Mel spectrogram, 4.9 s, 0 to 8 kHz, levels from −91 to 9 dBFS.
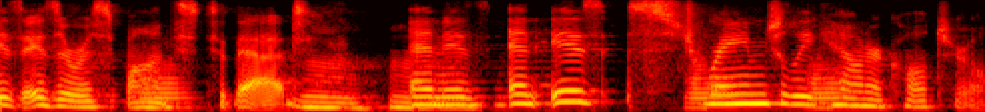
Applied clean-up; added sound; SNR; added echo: neural mask model RNNoise.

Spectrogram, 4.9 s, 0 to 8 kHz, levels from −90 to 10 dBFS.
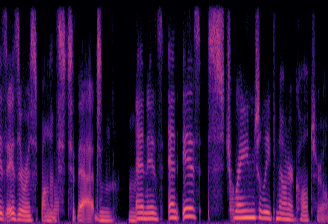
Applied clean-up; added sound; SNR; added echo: neural diffusion model UNIVERSE++.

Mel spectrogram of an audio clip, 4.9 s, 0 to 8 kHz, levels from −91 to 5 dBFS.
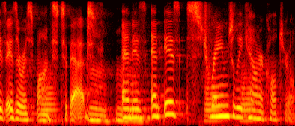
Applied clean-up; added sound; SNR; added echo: none; Brass instrument; 10 dB; none.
